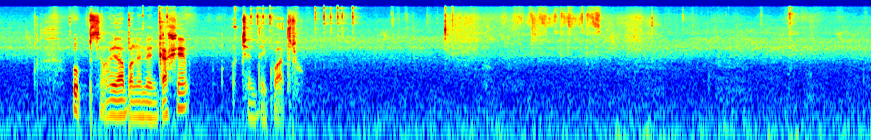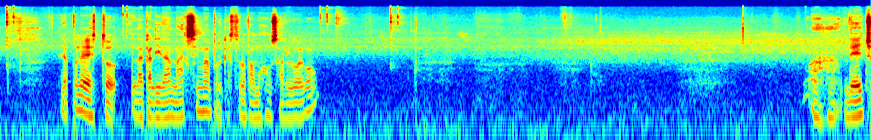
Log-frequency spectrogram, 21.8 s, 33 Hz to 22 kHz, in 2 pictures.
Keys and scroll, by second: 1.0 super+z, 5.0 8, 5.7 Return, 8.4 Left, 16.3 super+s.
